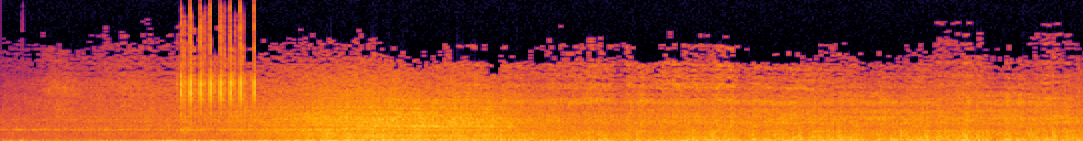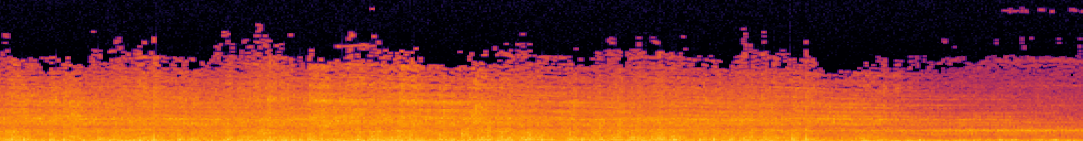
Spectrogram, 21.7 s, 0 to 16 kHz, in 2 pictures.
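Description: EF64 electric locomotive passing at the head of a long freight train of container wagons, followed by the wagons' wheels rolling by in a steady clickety-clack rumble. The sound builds over the first few seconds, with a short run of sharp clicks about two seconds in, and eases near the end as the last wagons pass.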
